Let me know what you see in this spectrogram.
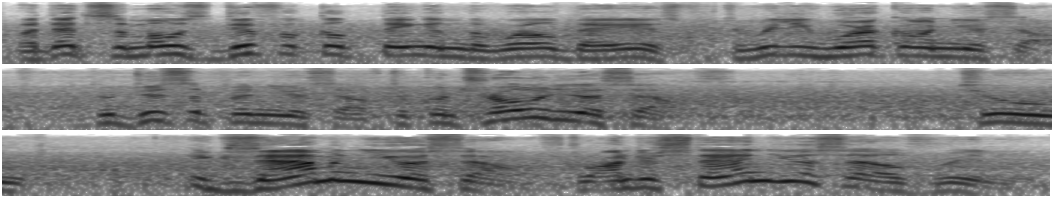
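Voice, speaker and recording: Speaking in a high-pitched, sing-song voice at normal speed over a noisy background, a vlogger in his fifties from Germany reflects earnestly to camera. His German-American accent colors the monologue, which he often restarts.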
